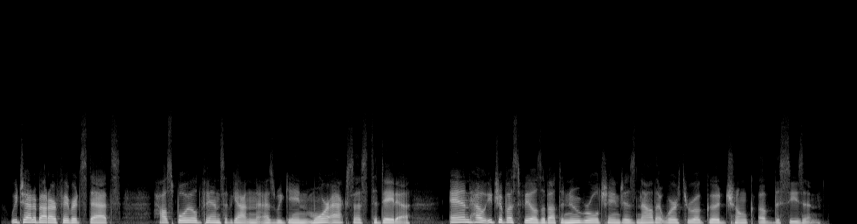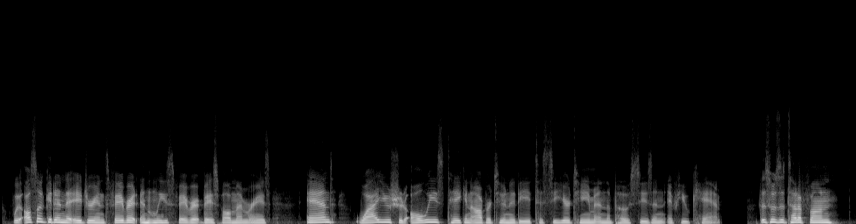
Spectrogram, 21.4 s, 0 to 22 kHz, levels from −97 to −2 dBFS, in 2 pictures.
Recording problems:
muffled; very; fading above 2.5 kHz

